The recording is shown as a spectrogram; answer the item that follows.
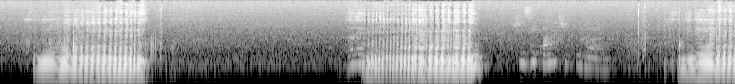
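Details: Faro, a French Bulldog, sleeps very deeply in front of the TV and snores in long, rasping, buzzy breaths about two seconds each, separated by quiet pauses with soft snuffles between them.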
